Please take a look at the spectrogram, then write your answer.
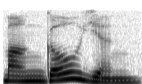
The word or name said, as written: Mongolian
